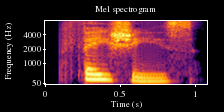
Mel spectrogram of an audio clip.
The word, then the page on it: facies: American English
